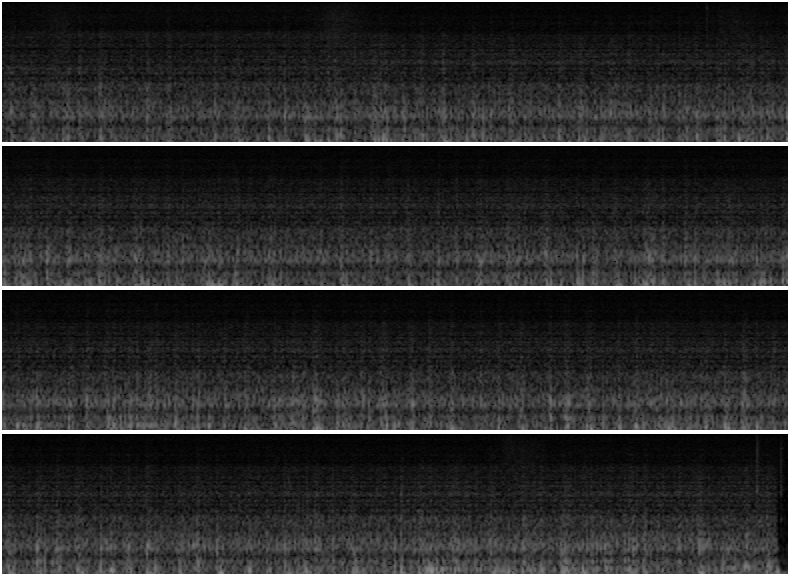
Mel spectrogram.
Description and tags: rhythmic radio static, faintly picking up a drum beat.
radio, noise, static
